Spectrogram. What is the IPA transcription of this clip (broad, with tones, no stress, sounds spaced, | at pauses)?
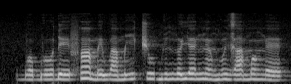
b ɔ˨ b oː˨ ɗ eː˨ f ã˦˨ m e˨ w a˨ m iː˧ t͡ʃ u˧ b ĩ˧ ŋ ə˦ j ɛ˦ ŋ ɛ̃˧ ɡʷ ĩ˦˨ ɣ a˦ m ɔ̃˦ ŋ ɛ˨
